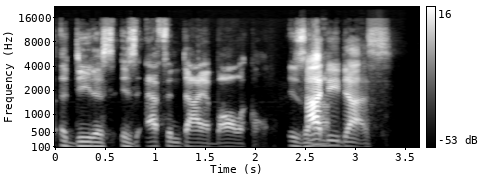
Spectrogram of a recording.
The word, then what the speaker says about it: Adidas: he over there anyways people are pushing back on your pronunciation of Adidas which I agree with um it's Adidas oh that's tough man uh that's that's the correct way to say itas that's a tough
